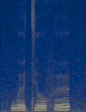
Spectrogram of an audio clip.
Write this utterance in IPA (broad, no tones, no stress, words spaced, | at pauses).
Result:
wøtʲofø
